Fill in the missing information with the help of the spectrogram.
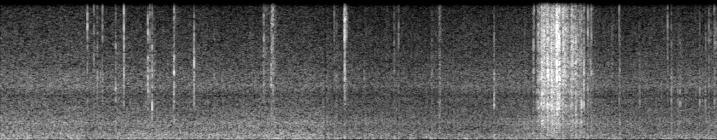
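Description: Piping bag being squeezed to pipe buttercream rosettes: faint rustling and small ticks from the bag, with one louder rustle lasting about half a second, about five and a half seconds in.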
